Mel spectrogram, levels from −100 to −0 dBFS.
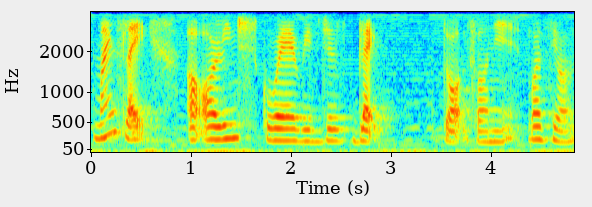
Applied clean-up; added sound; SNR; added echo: none; Insect; 19 dB; none.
